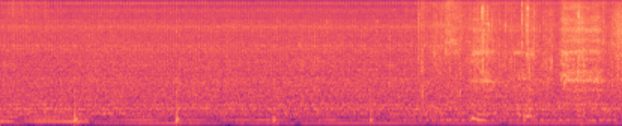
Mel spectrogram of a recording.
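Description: A film projector running, a steady mechanical whir over a low hum with a few soft clicks about a second apart.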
